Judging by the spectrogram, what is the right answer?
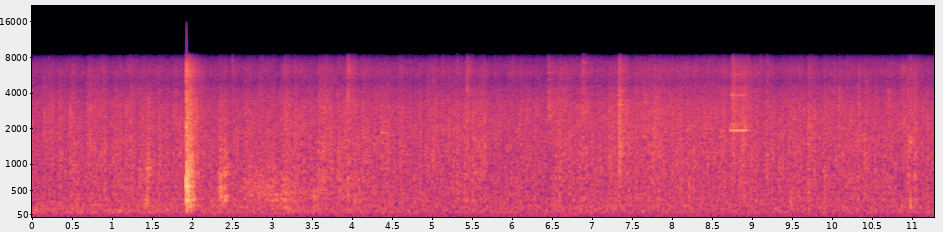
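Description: Steady hiss of rain falling on the garage roof, with one sharp knock about two seconds in and a few fainter clicks.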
